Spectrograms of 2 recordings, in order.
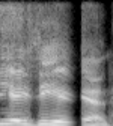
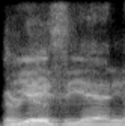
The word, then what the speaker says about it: DAZN: Also broadcast partners with NBC, LX, Peacock, and is it Dazen? I always get scared. I mispronounce it. Oh yeah. It's DAZN. How about that? DAZN.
